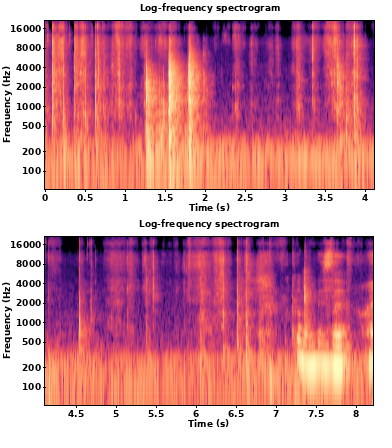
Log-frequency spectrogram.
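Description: A deck of tarot cards is shuffled and riffled in short crisp bursts, with a loud flurry early on, heard between stretches of a person speaking.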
